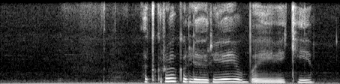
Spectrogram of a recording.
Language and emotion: Russian, sad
